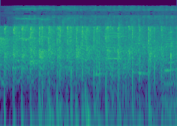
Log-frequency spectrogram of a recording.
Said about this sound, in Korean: 그럼 박수 한번 쳐요.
